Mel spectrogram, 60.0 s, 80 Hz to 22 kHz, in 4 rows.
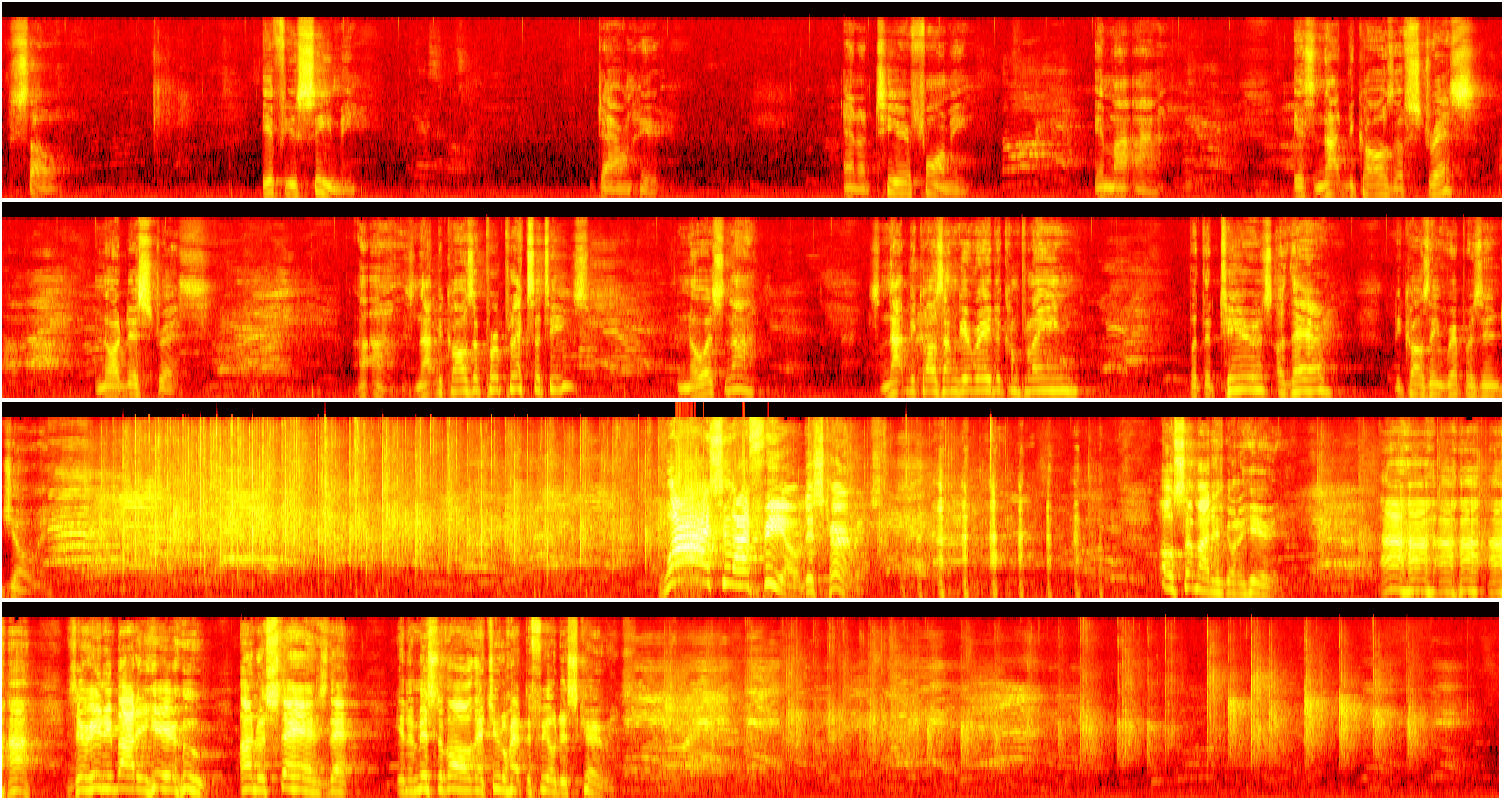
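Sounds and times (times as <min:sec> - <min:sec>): voices calling out: 0:30.5 - 0:46.0
congregation clapping: 0:30.7 - 0:42.5, 0:43.1 - 0:45.2, 0:51.9 - 0:59.6
handclaps: 0:31.0 - 0:37.8, 0:38.5 - 0:41.0, 0:55.6 - 0:59.3.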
